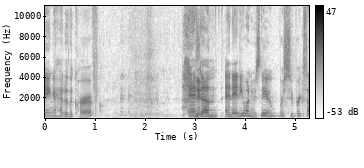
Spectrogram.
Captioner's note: laugh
